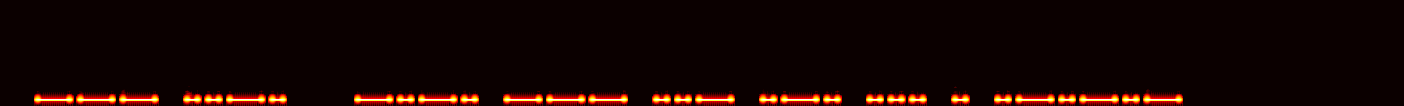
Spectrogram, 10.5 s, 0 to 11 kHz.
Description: Morse code, heard as a keyed tone, about 16 wpm, 700 Hz. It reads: OF COURSE.
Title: Sentences from Top 1000 Words - Review Part 5 - 15wpm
